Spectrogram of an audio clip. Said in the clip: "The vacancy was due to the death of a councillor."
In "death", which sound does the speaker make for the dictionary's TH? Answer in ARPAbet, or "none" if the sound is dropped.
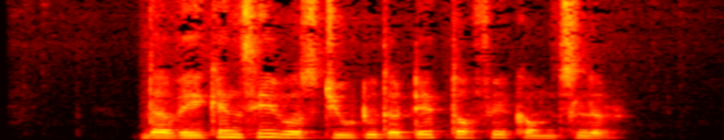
T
